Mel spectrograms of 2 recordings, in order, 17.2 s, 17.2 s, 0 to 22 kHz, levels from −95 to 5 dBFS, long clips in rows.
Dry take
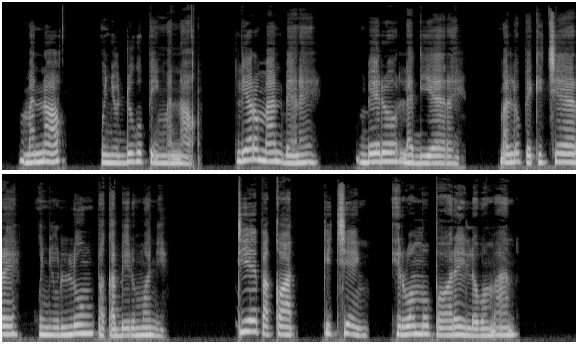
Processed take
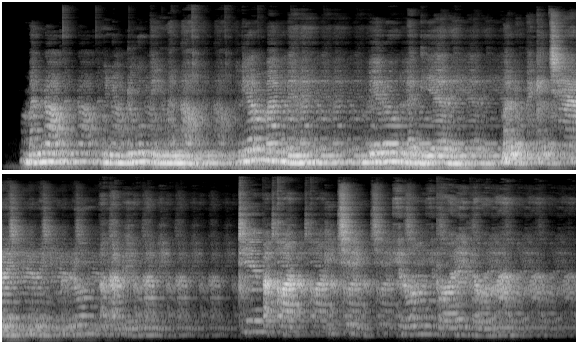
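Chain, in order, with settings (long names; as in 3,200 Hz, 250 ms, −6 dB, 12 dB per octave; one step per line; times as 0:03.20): high-pass filter sweep 84 Hz → 1,400 Hz, 0:07.20–0:07.95
repeating echo 494 ms, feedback 56%, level −10 dB
convolution reverb RT60 0.85 s, pre-delay 5 ms, DRR −10.5 dB
level −8 dB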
